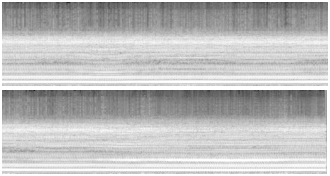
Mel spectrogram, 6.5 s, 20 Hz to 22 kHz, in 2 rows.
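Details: OMC 125 hp outboard on a dyno after replacing the bad VRO fuel pump: a steady, even two-stroke drone at constant pitch with no stumbles. It runs well without pumping the primer bulb, so the fuel delivery problem is solved.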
